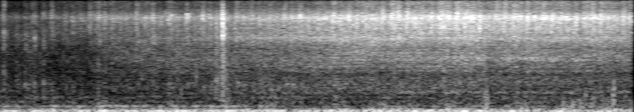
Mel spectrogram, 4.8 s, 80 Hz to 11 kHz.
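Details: Buick Skylark V8 with sonic-cleaned carburetor, 14.5 air-fuel ratio, timing 12 with 24 total in distributor: steady even low rumble, no knocks, misses or hunting; smooth healthy idle.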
